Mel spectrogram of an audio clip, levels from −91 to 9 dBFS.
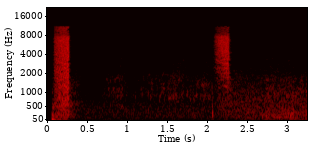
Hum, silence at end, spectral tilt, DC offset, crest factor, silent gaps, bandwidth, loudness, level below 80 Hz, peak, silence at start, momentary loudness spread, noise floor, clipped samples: none; 0 s; 0 dB/octave; under 0.1%; 26 dB; none; 11.5 kHz; -54 LUFS; -84 dBFS; -36 dBFS; 0.05 s; 18 LU; -79 dBFS; under 0.1%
